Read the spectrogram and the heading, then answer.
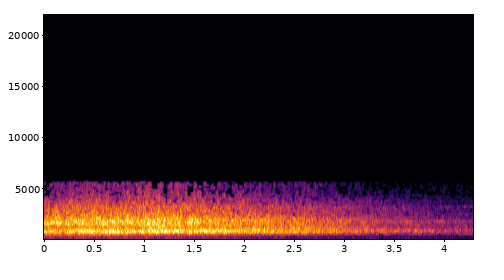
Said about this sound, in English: Give the Lord a bigger, bigger clap and a louder shout of praise. Maybe you will stand up on your feet and do that shout and clap louder.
